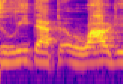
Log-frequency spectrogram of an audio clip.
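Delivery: normal talking voice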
